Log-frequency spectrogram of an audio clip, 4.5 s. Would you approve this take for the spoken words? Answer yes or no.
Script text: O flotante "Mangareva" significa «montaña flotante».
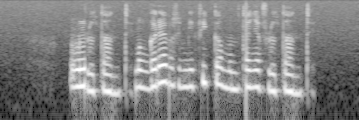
yes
